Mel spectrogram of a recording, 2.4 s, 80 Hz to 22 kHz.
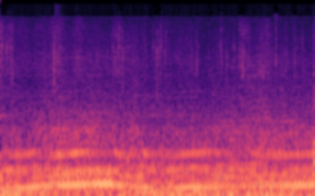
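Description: A Porsche Macan Turbo's 440 hp engine in sport mode hums deep and loud at a low, throaty pitch, with a slight dip and rise in tone, close to the microphone.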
